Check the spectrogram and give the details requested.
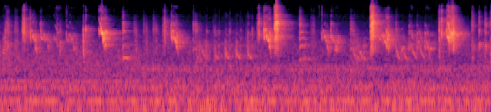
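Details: Budgerigar chirping in a busy flow of high twittering notes and sharp squeaks, with louder peaks recurring every one to two seconds over a faint low hum.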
